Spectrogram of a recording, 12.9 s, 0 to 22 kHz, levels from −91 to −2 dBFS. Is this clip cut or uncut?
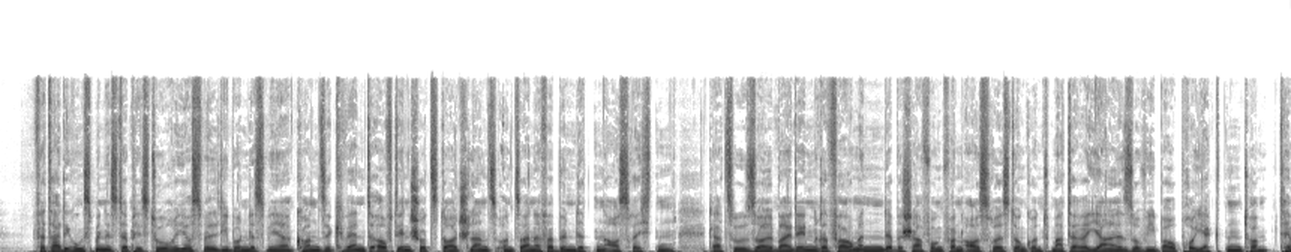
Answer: uncut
